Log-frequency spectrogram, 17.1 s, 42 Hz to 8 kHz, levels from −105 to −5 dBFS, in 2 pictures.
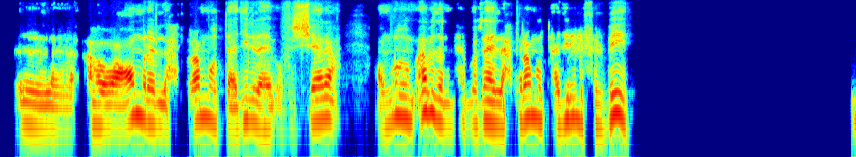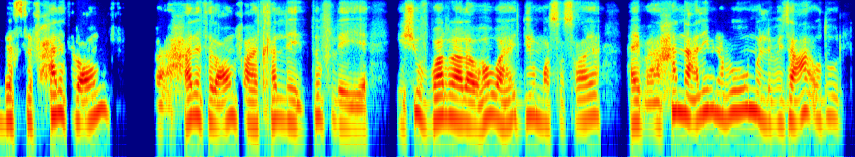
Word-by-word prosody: ال 120 -4 -5 0.2
هو 120 -1 +3
عُمر 155 -3 +2
الاحترام 135 +4 -2
والتقدير 140 0 -4
اللي 135 - -1
هيبقوا 115 -1 -4
في 110 - -18
الشارع، 150 +1 +1 0.4
عُمرهم 155 +4 -4
أبدُا 190 -6 +2
ما 125 - -13
هيبقوا 130 +1 -9
زي 140 +1 +2
الاحترام 155 +4 -1
والتقدير 140 +1 -5
اللي 155 -2 -4
في - - -11
البيت. 150 +6 -1 2.2
بس 145 +1 0
في 145 - -3
حالة 175 +1 +5
العُنف، 170 +10 +4 0.6
حالة 160 +2 +2
العنف 140 +4 +2
هتخلي 145 +2 0
الطفل 135 +4 -9
ي 115 -2 -2 0.3
يشوف 145 +5 -1
برّه 160 0 +7
لو 135 -3 +5
هو 155 +4 +2
هيدي 150 +4 -3
له 165 - -4
مصاصاية، 150 +2 -2 0.3
هيبقى 130 -1 0
أحن 190 +7 +2
عليه 180 +4 +3
من 195 - -3
أبوه 190 +4 -2
وأمه 205 -3 0
اللي 140 -4 -7
بيزعقوا 140 +2 +1
دول. 160 -2 -12
145 Hz, 155 wpm, -23 LUFS, 130-160 Hz, 2.2 s, برّه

